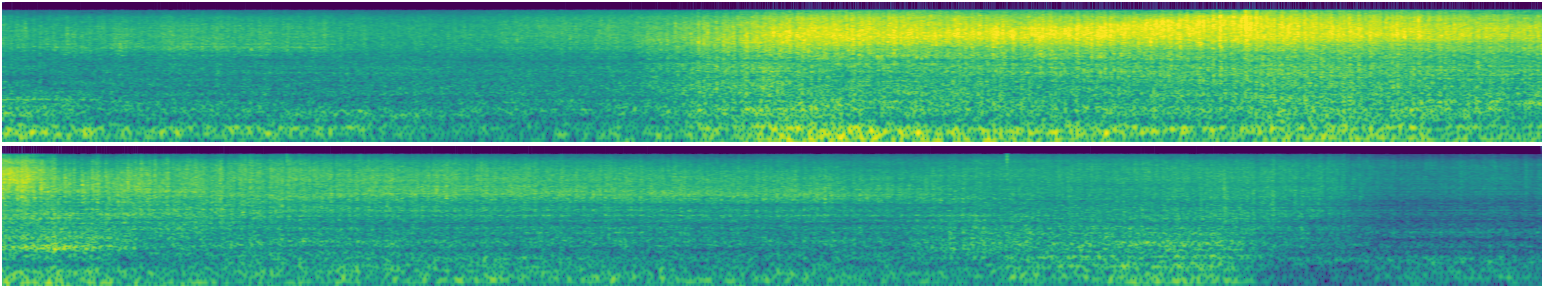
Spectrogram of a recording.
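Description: Automatic conveyor car wash heard from inside the car: a steady low rumble of the wash machinery and brushes working over the car, joined about seven seconds in by a loud hiss of water spraying onto the body that cuts off suddenly about halfway through. The rumble drops near the end.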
